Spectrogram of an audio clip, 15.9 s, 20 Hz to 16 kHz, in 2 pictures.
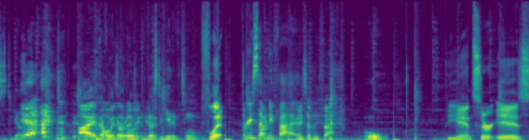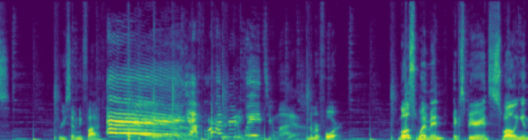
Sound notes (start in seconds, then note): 0.6 laughs; 4.9 chuckles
